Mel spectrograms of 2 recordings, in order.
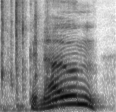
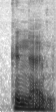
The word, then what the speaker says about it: GNOME: So, let's open the app center over there and we'll search for Gnome, which is pronounced with a hard G because it's a double acronym.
